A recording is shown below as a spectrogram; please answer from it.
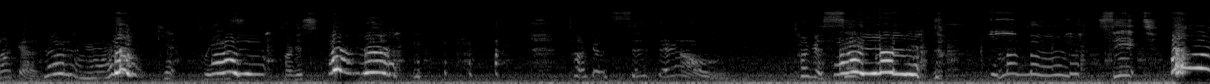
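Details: Tonka, a stubborn Alaskan Malamute arguing against wearing his seatbelt, answers a woman's commands with repeated short wavering whines and moaning bursts scattered through the stretch, the longest near the end, mixed with her speech.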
